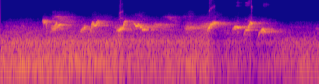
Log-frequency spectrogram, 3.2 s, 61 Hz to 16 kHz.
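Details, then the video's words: Red-whiskered bulbul kept in a cage in Singapore during a training session, singing a run of lively, slurred whistled notes that rise and fall, clustered in two phrases with a short pause between. "นกหัวจุก Jambul V2 LoneRanger training keep him sharp (he's not in form)"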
